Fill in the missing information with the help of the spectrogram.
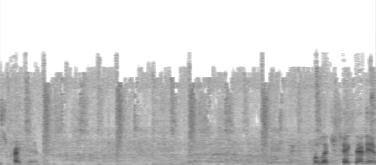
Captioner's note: audience reacts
